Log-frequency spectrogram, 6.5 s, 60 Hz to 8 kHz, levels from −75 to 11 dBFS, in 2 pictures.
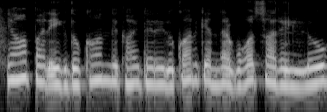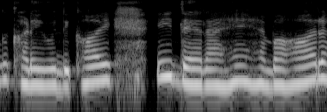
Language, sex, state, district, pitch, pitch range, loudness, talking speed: Hindi, female, Maharashtra, Solapur, 210 Hz, 195-235 Hz, -15 LUFS, 190 wpm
